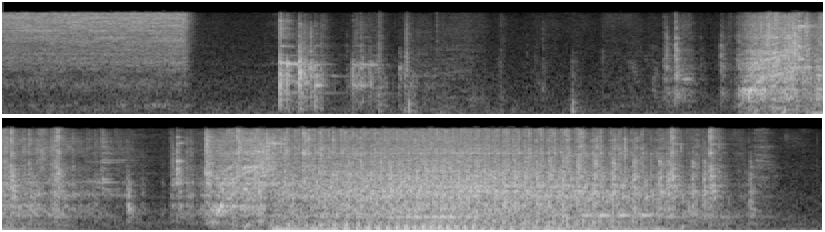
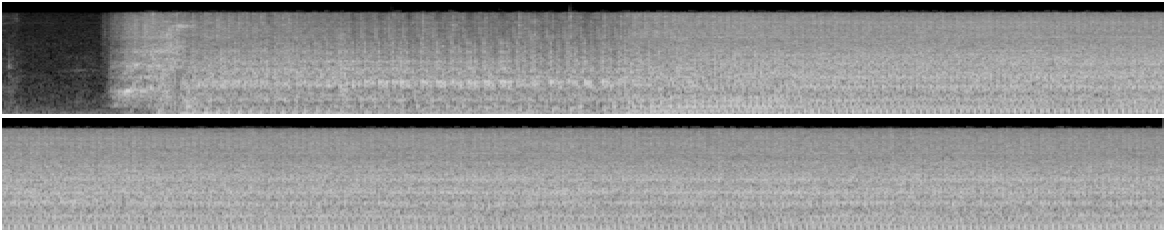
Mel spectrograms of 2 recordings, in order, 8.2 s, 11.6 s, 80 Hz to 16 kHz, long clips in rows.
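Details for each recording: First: Abandoned 2 kW generator with full oil, running on starting fluid: several pulls give short coughs, then it catches and roars briefly before dying. Suspected not pulling fuel; carburetor fuel supply to be checked. Engine runs briefly then dies. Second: Abandoned 2 kW generator, cold start with choke on after no-start diagnostics; starts first pull after brief sputter, then steady even drone with no misses; running normally.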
